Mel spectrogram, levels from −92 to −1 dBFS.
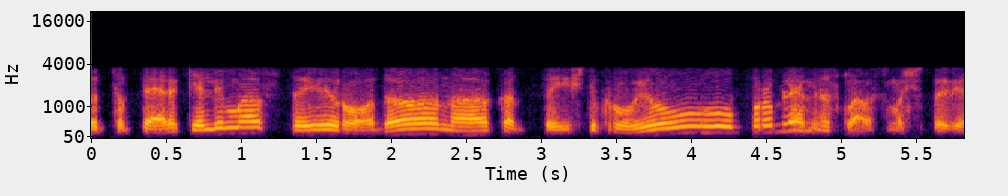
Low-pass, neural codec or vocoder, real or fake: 3.6 kHz; codec, 16 kHz, 8 kbps, FreqCodec, smaller model; fake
